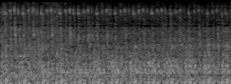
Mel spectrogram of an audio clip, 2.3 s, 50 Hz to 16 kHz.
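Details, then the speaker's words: T-25 tractor diesel after repair (new brake drums, cable throttle, new final-drive gaskets and seals): low, steady idle chug with even firing and no knocks or clatter; running normally. "Сложив, все, поскручував. Работає наче нормально, завели."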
